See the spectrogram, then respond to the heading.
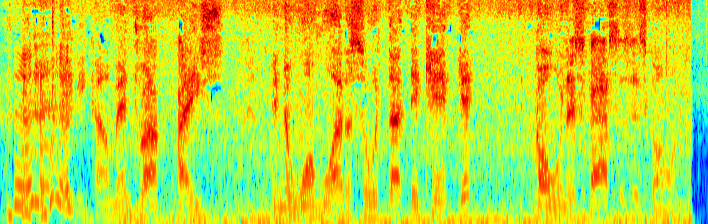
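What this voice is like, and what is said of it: Northern US regional accent. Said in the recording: “I love his accent, too... Oh, he's clearly from up north.”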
